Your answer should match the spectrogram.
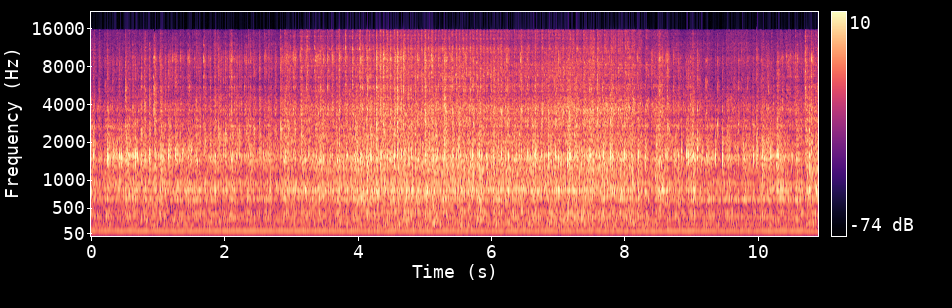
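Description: Einhell SB 401 bench drill press motor running with a steady hum at its slowest speed while holes in a 3D-printed PLA part are drilled out.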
